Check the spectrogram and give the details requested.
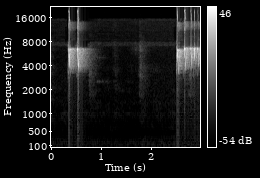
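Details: Clear, dense, sharp scarlet minivet song from a master recording for training cage birds: two piercing high notes, a brief silence, then a fast run of high trilled notes.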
